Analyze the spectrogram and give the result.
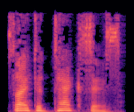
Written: cytotactic

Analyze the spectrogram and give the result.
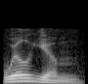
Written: William

